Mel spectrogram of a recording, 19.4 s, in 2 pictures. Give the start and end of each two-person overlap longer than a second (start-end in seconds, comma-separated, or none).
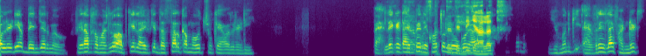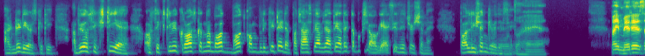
5.8-7.2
